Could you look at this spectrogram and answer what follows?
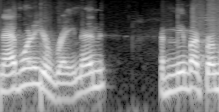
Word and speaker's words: ramen: And he was like, "Dude, it's pronounced ramen."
